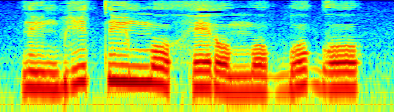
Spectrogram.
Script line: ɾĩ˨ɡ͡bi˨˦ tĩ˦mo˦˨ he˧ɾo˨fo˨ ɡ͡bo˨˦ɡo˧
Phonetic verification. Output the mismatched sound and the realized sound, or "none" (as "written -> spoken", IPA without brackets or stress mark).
f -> m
